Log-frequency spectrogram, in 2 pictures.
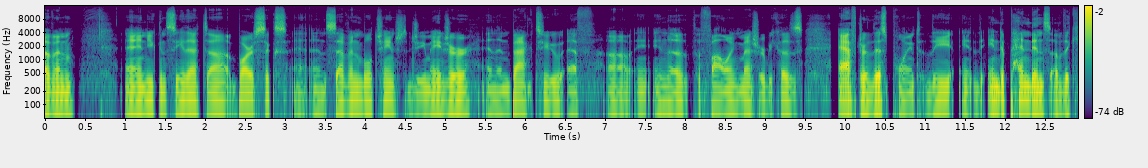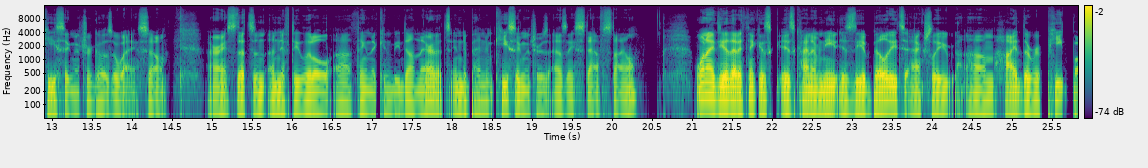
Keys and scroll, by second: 16.9 BackSpace, 20.7 super+-, 21.2 super+-.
